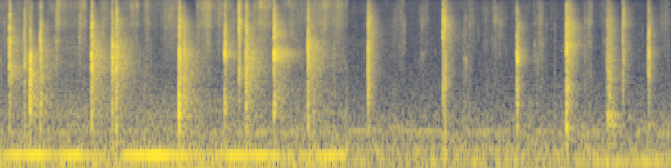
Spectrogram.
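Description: A rapid series of sharp cracks and pops, about twenty in under seven seconds: joint cracking, a harmless release of gas from the joints.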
